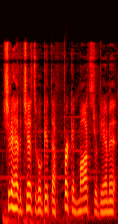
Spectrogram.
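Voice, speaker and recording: A man's voice: a little high, fast talker. A tired man giving casual livestream gameplay commentary, slangy, with mild swearing and muttered asides. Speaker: game streamer. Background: game music.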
